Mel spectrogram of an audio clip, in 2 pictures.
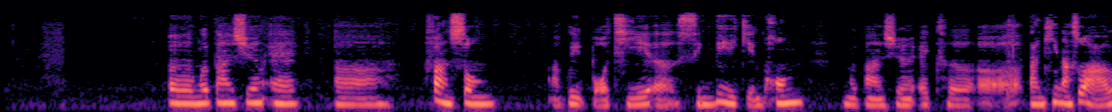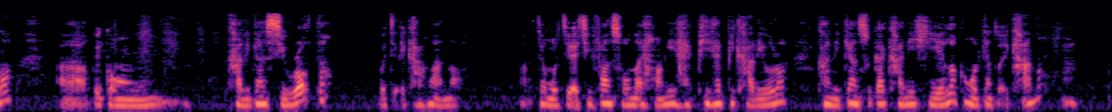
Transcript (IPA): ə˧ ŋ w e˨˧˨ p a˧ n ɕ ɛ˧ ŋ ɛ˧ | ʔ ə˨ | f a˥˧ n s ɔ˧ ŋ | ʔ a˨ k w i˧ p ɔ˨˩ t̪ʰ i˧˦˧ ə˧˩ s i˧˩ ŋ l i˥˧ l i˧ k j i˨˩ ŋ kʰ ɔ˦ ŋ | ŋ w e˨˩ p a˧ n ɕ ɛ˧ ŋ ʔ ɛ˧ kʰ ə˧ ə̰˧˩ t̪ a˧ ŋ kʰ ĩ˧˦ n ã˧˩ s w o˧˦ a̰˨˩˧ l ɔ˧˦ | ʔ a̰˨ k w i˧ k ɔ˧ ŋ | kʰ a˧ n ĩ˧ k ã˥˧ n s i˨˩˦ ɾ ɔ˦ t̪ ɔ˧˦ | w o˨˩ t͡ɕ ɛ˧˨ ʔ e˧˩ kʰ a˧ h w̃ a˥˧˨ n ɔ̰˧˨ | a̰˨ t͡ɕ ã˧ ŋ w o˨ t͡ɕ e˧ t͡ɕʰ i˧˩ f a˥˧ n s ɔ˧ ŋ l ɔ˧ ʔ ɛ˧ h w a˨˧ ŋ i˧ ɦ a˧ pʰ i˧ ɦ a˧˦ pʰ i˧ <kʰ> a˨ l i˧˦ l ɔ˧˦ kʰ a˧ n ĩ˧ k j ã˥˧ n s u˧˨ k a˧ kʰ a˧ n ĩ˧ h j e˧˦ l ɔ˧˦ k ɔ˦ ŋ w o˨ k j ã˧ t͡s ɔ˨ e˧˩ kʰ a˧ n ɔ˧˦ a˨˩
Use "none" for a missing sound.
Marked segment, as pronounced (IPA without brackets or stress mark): kʰ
